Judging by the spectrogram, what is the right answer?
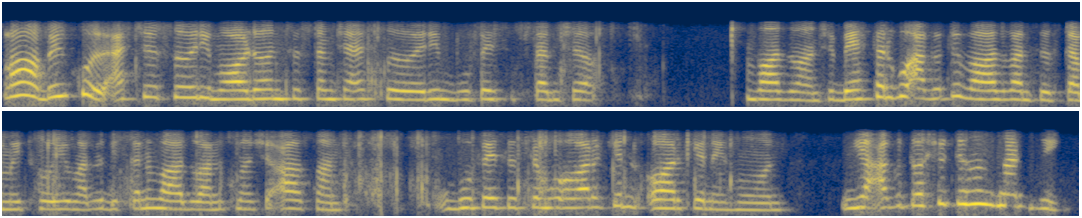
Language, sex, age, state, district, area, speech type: Kashmiri, female, 18-30, Jammu and Kashmir, Baramulla, rural, conversation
